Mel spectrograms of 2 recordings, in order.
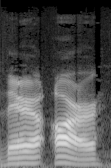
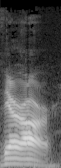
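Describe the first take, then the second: First: The two words are said fully and separately. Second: The two words are reduced and run together.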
